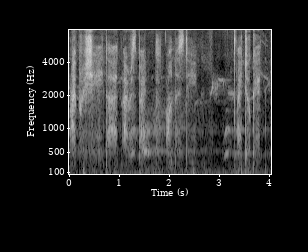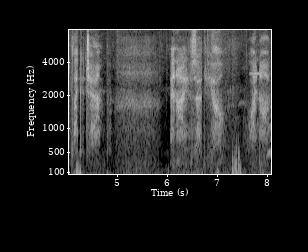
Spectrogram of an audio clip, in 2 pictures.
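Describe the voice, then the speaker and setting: A woman whispers at a very slow pace with long, frequent pauses, and there is noticeable background noise. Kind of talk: ASMR whisper real talk, casual talk to camera. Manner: whispered, conversational.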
